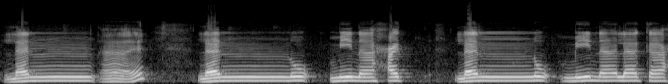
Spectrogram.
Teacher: Ya Musa, lan, nun mati berjumpa dengan nun, nun mati jumpa nun, hukum dia idgham ma'al gunnah, maka yang dibunyikan ialah nun. Kebetulan nun kedua tu diberikan tanda sabdu, maka dengunglah 2 harakat.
